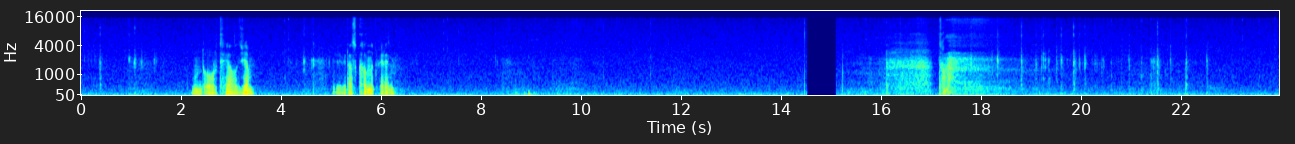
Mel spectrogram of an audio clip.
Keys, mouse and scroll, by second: 0.0-0.4 shift+middle drag, 0.4-0.9 scroll down 1, 0.9 g, 4.3 s, 6.0 scroll down 6, 6.2-6.7 middle drag, 6.7 scroll down 5, 7.1 click, 7.4-10.6 middle drag, 16.7-17.1 middle drag, 17.1-17.7 scroll up 4, 17.3-17.6 middle drag, 18.1 KP_1, 18.4-18.9 scroll down 6, 18.9 Tab, 19.2 alt+z, 19.4-19.9 scroll up 3, 19.9 1, 20.2 2, 20.5 click, 22.9 shift+click, 23.4 shift+click.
